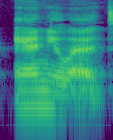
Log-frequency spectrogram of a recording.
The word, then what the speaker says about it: annulet: I trademarked it the word itself the word annulet it's spelled a n n u l e t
